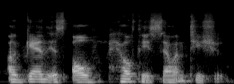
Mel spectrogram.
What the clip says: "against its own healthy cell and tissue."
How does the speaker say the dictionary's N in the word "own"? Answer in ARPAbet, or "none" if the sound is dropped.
L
